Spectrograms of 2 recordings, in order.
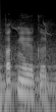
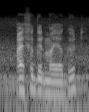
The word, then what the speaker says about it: Eyjafjallajökull: By the way, if you pronounce the English phrase "I forgot my yogurt," you get pretty close to muddled pronunciation of this volcano's name. I forgot my yogurt, Eyjafjallajökull.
